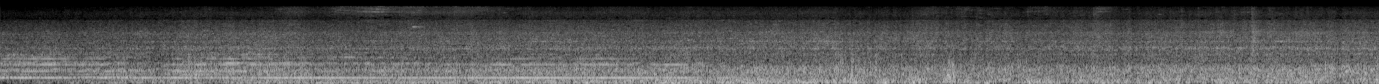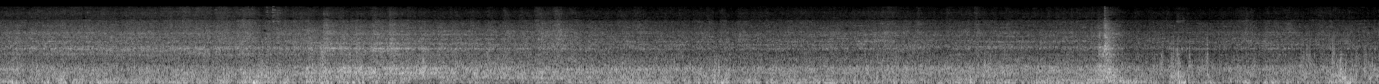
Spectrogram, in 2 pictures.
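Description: Container freight train wagons rolling past at speed: a continuous rumble and clatter of steel wheels on rail. A steady whine runs for the first seven seconds or so, and there is a single sharp clank near the end.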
